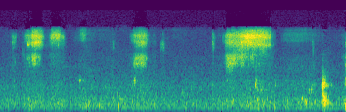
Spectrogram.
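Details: Sleeping pet cat snoring, with soft hissy breaths that come at uneven gaps, one long wheezy exhale near the end and a faint click after it.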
